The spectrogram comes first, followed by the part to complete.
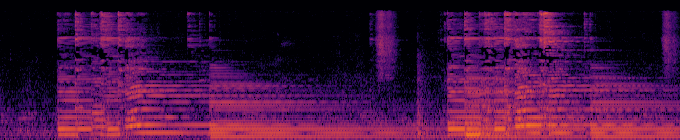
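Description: Acoustic guitar and mountain dulcimer playing a slow blues intro, starting about a second in. Notes slide up in pitch over a steady low drone and a regular strummed pulse, and the opening phrase comes round again about halfway through.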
